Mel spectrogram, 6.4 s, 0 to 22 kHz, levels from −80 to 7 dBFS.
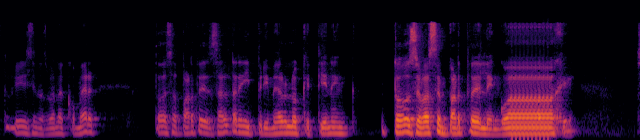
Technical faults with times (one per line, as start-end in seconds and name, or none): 0.05-5.71 automatic gain rising
5.12-5.52 system hang loop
